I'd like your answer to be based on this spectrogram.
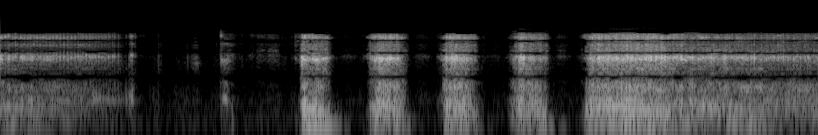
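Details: Loud, coarse snoring in repeated bursts with short pauses, then a long sustained rough, rattly snore, from a person sleeping while lying down on the floor during meditation.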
